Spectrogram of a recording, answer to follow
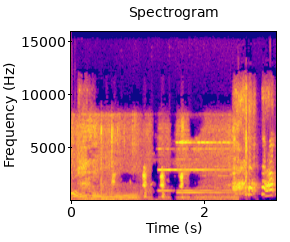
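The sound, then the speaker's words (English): A door chime rings out with clear, sustained bell-like tones that hang in the air for a couple of seconds, followed by a brief burst of noise near the end. “I love the door chime.”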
